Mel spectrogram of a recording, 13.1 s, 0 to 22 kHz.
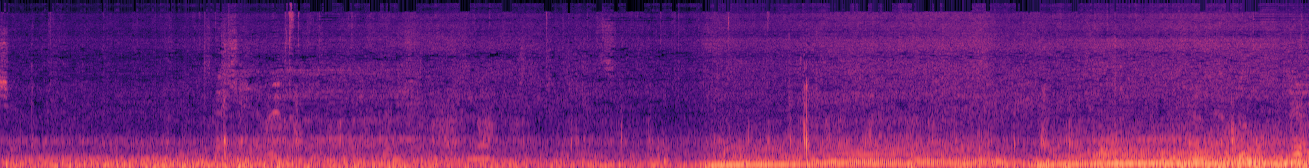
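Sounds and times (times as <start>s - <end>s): truck engine drone: 0.0s - 13.0s.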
